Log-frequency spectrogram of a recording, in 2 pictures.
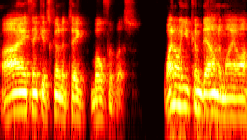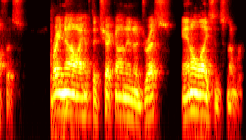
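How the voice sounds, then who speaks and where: An actor playing a wisecracking, sardonic private detective who also narrates, in a 1940s-style radio drama. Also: male voice, lowish voice, expressive, moderate pace, fairly bright tone. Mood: dry. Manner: dry, sardonic. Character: wisecracking hard-boiled private detective, narrating his case. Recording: roomy remote home recording, faint music.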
